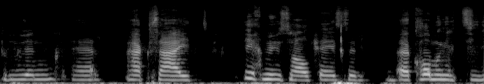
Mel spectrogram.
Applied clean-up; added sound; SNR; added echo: neural mask model Resemble Enhance denoiser.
